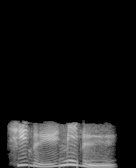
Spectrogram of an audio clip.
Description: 注音：ㄑㄧˊ ㄌㄩˊ ㄇㄧˋ ㄌㄩˊ
騎驢覓驢的讀法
